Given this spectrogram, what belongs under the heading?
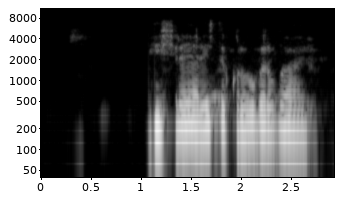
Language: Kinyarwanda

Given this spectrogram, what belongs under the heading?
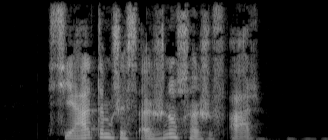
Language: Kabardian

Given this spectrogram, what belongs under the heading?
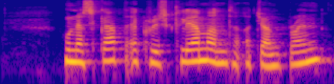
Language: Danish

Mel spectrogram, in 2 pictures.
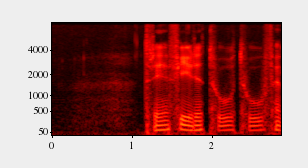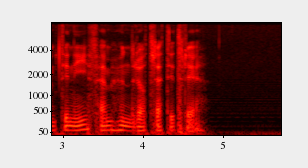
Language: Norwegian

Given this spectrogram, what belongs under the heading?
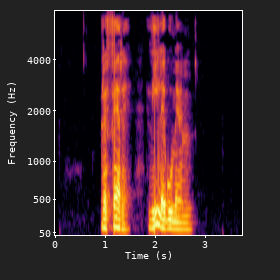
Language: Esperanto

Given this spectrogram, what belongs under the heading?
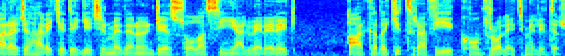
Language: Turkish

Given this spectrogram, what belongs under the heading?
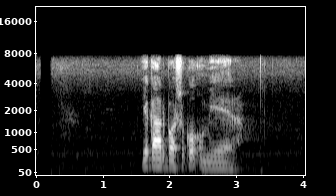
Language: Nepali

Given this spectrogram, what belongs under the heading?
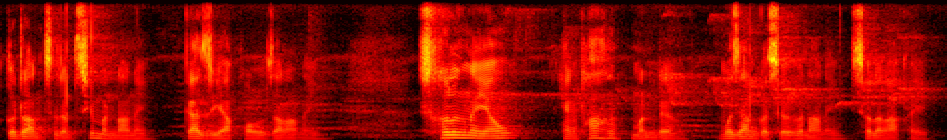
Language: Bodo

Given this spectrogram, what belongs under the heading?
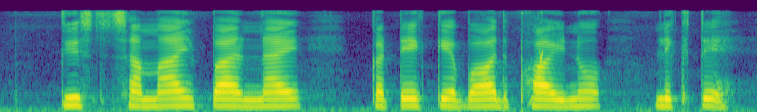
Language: Maithili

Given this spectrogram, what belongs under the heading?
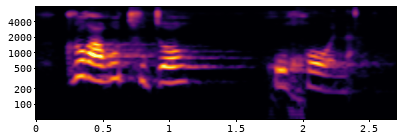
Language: Northern Sotho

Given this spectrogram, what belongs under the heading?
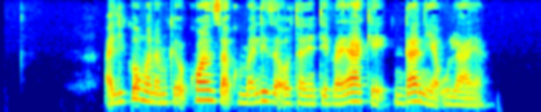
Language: Swahili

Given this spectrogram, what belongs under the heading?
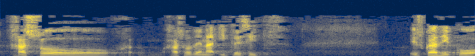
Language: Basque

